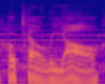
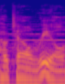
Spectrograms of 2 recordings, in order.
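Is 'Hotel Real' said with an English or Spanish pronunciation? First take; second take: Spanish; English. First: It is said with a Spanish pronunciation. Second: It is said with an English pronunciation. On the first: The speaker calls it right. "Spanish pr- pronunciation" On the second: The speaker calls it wrong. "it's not"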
